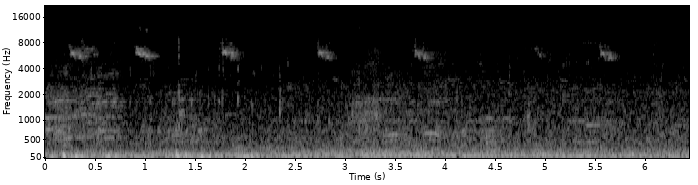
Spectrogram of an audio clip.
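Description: Faint outdoor background with a bird's short, high, falling chirps repeating about once a second, over a low steady rumble.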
